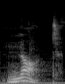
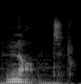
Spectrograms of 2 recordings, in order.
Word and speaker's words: not: Pero cuando la negación es not, que es la negación que se le suele añadir a los verbos, pues en este caso la pronunciación de esa O es una O breve, not.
